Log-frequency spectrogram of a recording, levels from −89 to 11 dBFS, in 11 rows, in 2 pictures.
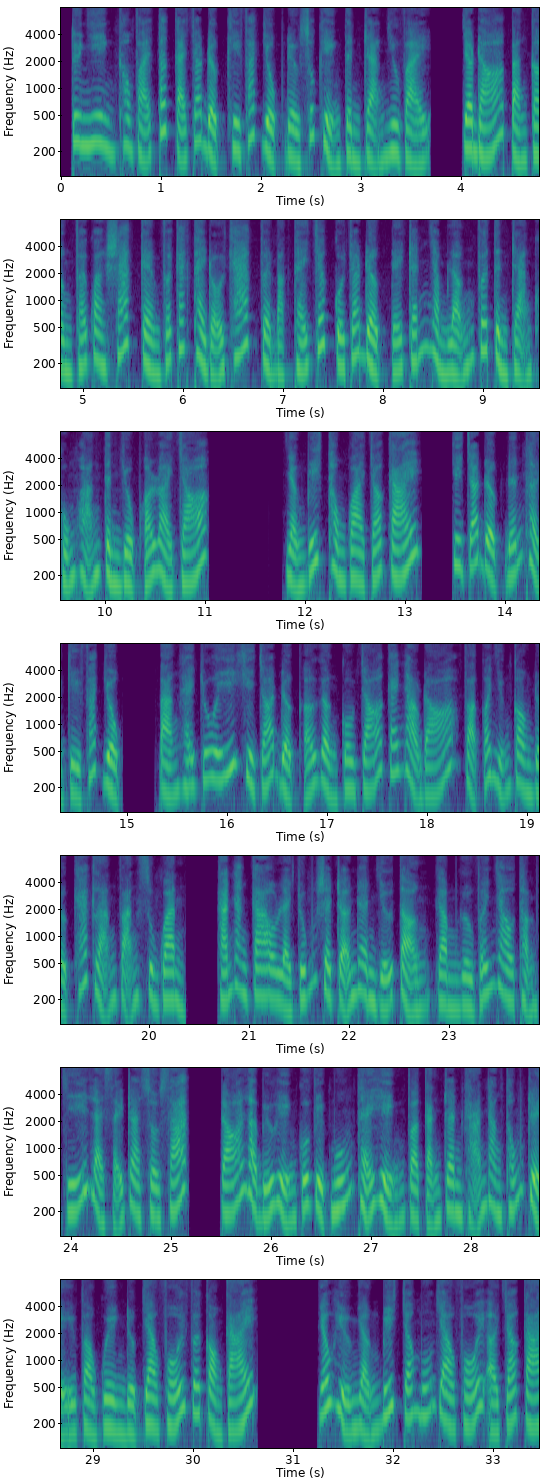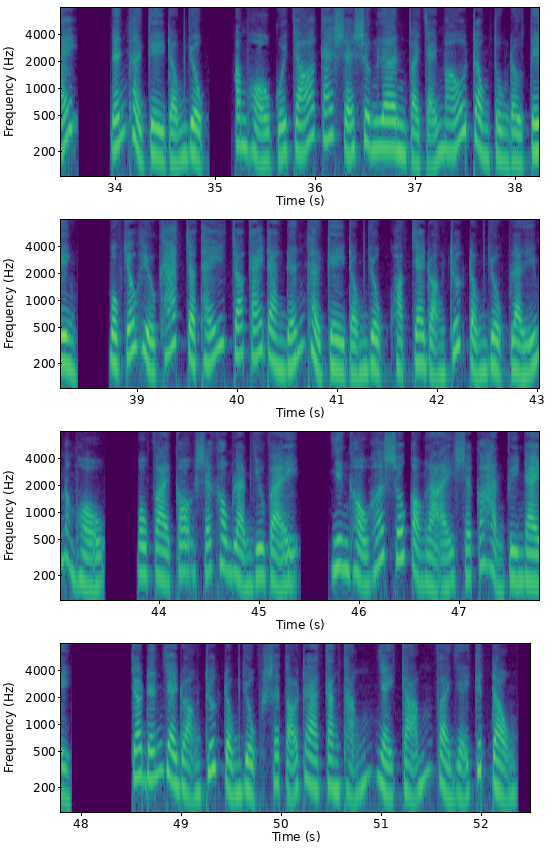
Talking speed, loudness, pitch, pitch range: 260 wpm, -22 LUFS, 200 Hz, 175-235 Hz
